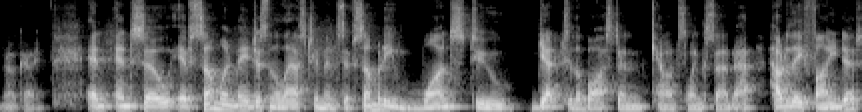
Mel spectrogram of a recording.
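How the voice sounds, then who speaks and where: At a moderate pace, a man with an American accent and a normal speaking voice talks at a medium pitch with lively intonation. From Connecticut. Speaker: podcast host, ministry president. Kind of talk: interview.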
